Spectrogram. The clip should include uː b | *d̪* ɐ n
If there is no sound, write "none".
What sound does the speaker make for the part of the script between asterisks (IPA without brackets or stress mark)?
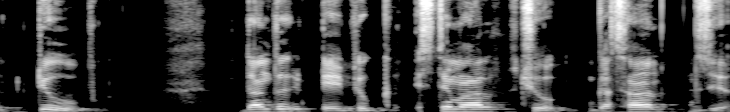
d̪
